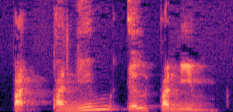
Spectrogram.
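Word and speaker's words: פנים אל פנים: Panim el panim. Em hebraico, Sim. panim el panim. Panim se escreve com 4 letras, né?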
